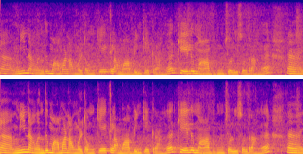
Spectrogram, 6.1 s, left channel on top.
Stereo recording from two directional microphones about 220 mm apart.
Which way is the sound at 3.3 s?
30° right (ahead or behind).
